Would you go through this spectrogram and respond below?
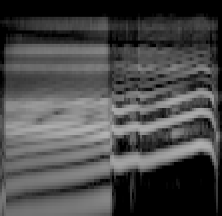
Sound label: Register Break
